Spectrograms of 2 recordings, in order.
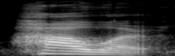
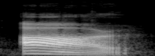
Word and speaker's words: hour: And here, H is silent. We don't say hour. We say R.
